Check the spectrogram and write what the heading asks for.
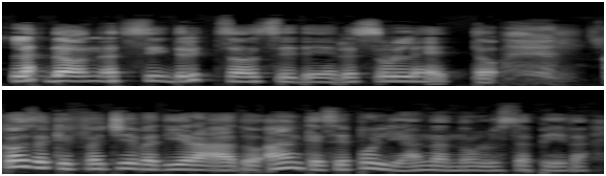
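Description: A woman reading a storybook aloud, calm and measured. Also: lowish voice. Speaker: reader. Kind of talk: audiobook narration.

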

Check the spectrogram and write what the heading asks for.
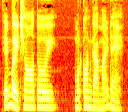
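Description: A woman reading a first-person story aloud in a steady, emotive storytelling manner. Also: fairly low pitch, moderate pace. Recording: faint background music.

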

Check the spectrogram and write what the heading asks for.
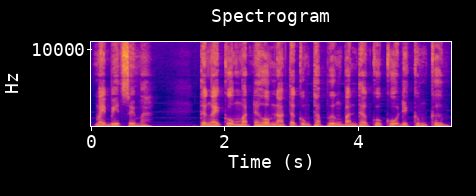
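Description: A man's voice: on the low side, lively intonation, moderate pace, dark tone, dry recording, close to an everyday voice. A man voicing a stern, scolding old mistress. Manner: scolding, bossy.

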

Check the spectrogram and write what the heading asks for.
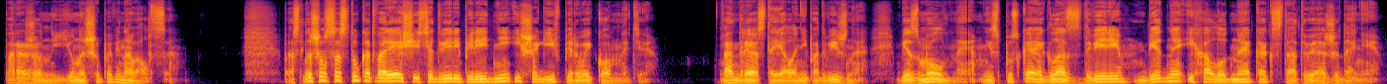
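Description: Guy narrating an old novel audiobook, calm and measured, lowish voice, dry close mic. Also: no room sound. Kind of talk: audiobook reading.

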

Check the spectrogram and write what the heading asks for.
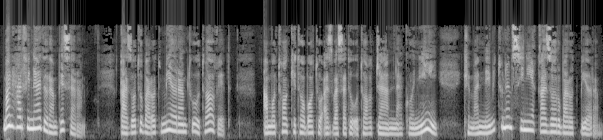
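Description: A woman voicing a patient, gently firm mother in a bedtime storybook, coaxing and explaining. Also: sits low, animated, no room sound, clean studio sound. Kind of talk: storybook narration.

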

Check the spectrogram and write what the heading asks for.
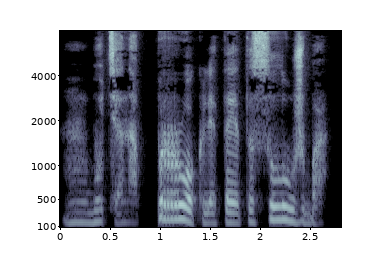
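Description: A woman voicing a young nobleman who speaks softly and persuasively, often in a near whisper, in an audiobook. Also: lowish voice, a little slow, dry recording, studio quality. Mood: bitter. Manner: soft, hushed, whispering.

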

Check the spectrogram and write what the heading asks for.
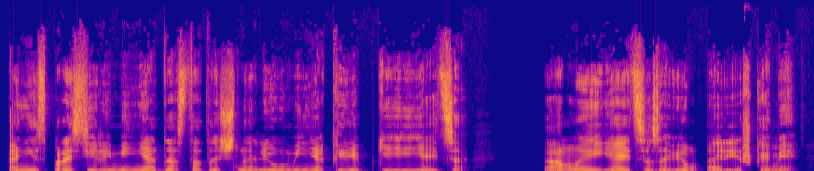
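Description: A man's voice: medium pitch, moderate pace, a little mellow, dry recording, studio quality, natural voice. A man voicing a naive young fighter in an audiobook, earnest and a little hesitant. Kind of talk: audiobook character voice.

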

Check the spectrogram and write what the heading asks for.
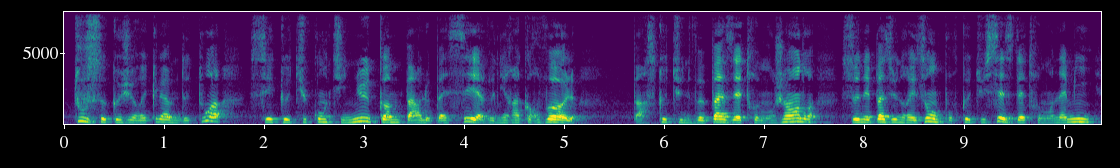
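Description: A woman reading a blunt, insistent old gentleman. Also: on the low side, breathy edge. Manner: insistent, brusque, commanding. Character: wealthy old man, blunt and generous host.

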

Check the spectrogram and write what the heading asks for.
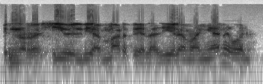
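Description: A man answering questions in a radio interview, halting and repeating words as he talks. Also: medium pitch, steady tone, a bit bright, low-quality recording.

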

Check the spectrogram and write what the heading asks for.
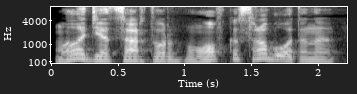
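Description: A man's voice: fairly high pitch, expressive, normal speed, close to an everyday voice. A man doing an urgent, scheming alien hitchhiker. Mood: sly.

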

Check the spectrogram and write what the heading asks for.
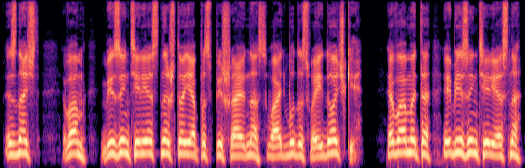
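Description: A man's voice: sits high, moderate pace, no room sound, clean studio sound, pitched above the performer's own voice, close to an everyday voice. A man voicing a stubborn, quarrelsome old village man who grumbles, wheedles and threatens. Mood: menacing.

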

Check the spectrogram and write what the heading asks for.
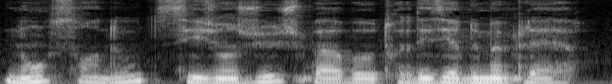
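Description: Guy putting on a regal young princess voice, brisk and bossy but kind, mellow and husky. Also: medium pitch, fairly even intonation, voice pushed up. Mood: gracious, commanding. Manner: brisk, imperious, graciously warm. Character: young royal dauphine, gracious yet commanding woman. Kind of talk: audiobook character reading.

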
